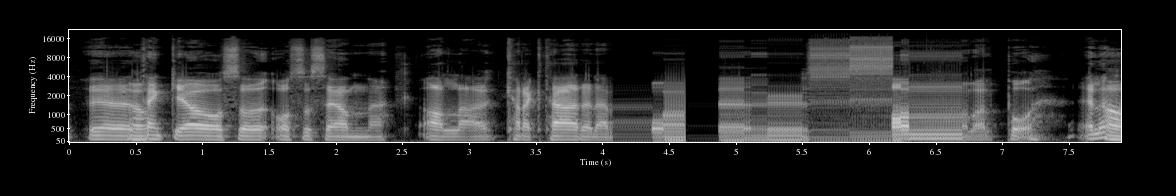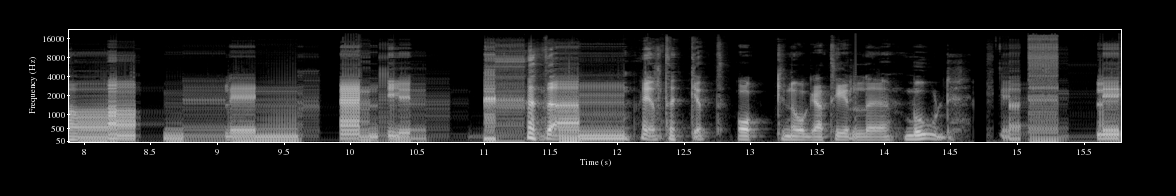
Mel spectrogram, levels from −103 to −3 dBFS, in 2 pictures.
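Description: From 4.06 to 6.75 s, after "sen alla karaktärer där" and up to "väl på", the speech turns into robotic sound from repeated short buffers. A rigid 50 Hz buzz replaces it, likely from 20 ms buffers repeating. It returns from 7.97 to 11.31 s, mostly repeated, and from 11.58 to 12.06 s. At 13.80 s, just before "eh mord", a 2.9 ms block of digital silence is heard as a tick. It fits a 128-sample gap. After "eh mord", from 14.91 to 15.77 s, the robotic buzz returns.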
